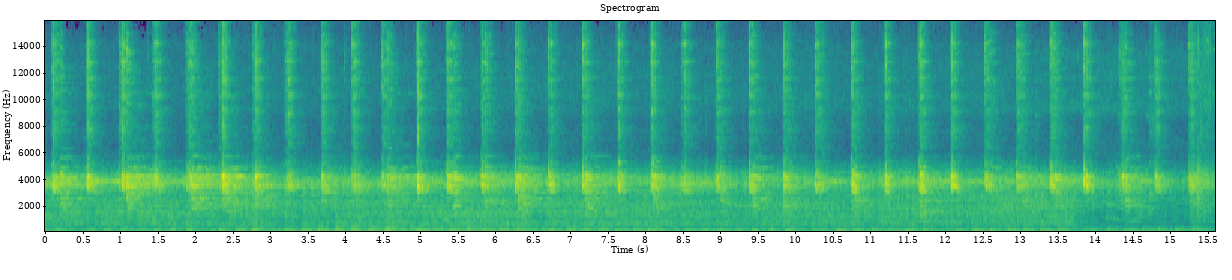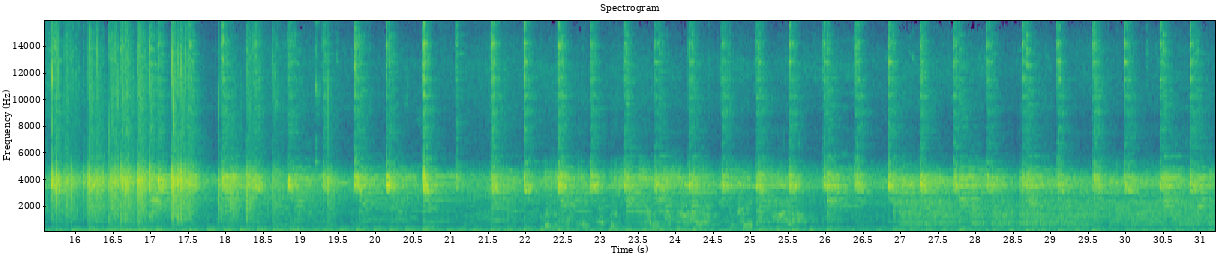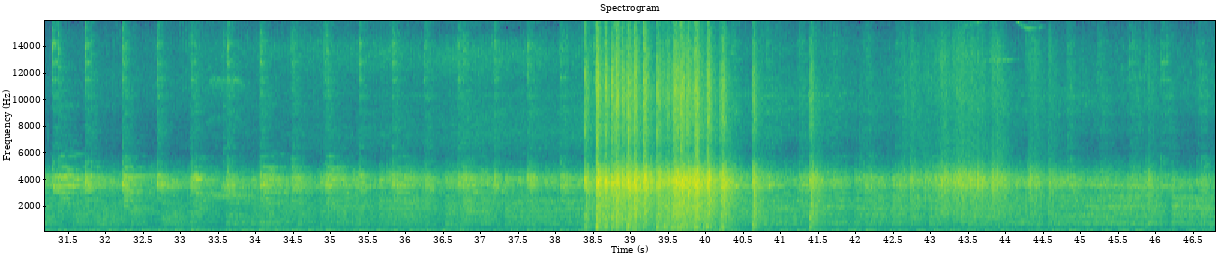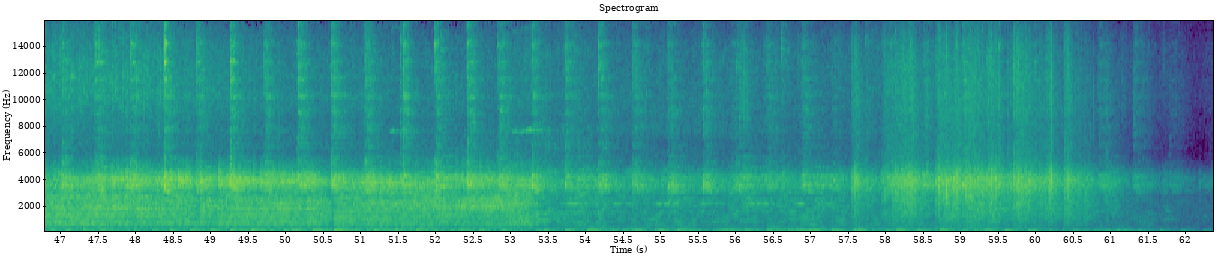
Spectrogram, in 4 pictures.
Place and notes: In the square of the temple, True and false firecrackers sound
